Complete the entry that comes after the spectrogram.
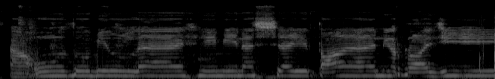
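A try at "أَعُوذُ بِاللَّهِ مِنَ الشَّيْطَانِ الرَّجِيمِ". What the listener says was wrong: Oke, huruf to. Jangan toa, toa. A'udzu billahi minasyaitoni. Toni. Toni. Jadi jangan toni, toni, toni. Toni. Nah, tapi jangan jadi kepanjangan. Tapi jangan jadi kepanjangan ya. A'udzu billahi minasyaitonir rajim.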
